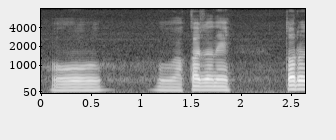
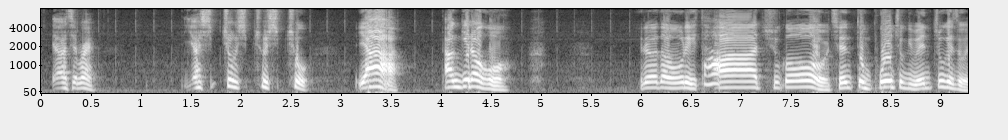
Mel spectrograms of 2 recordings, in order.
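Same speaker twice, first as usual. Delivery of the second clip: high, very loud desperate yells; frantic shouting; 8 semitones higher, 8 dB louder, slower than usual. Real, not acted. Streamer urging team to pull in final seconds, frantic shouting. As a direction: scream at the team in real panic. Last seconds of losing contest.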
